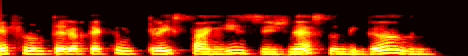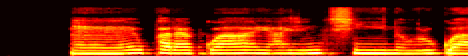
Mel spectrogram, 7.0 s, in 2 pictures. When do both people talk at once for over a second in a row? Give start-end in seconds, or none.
none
